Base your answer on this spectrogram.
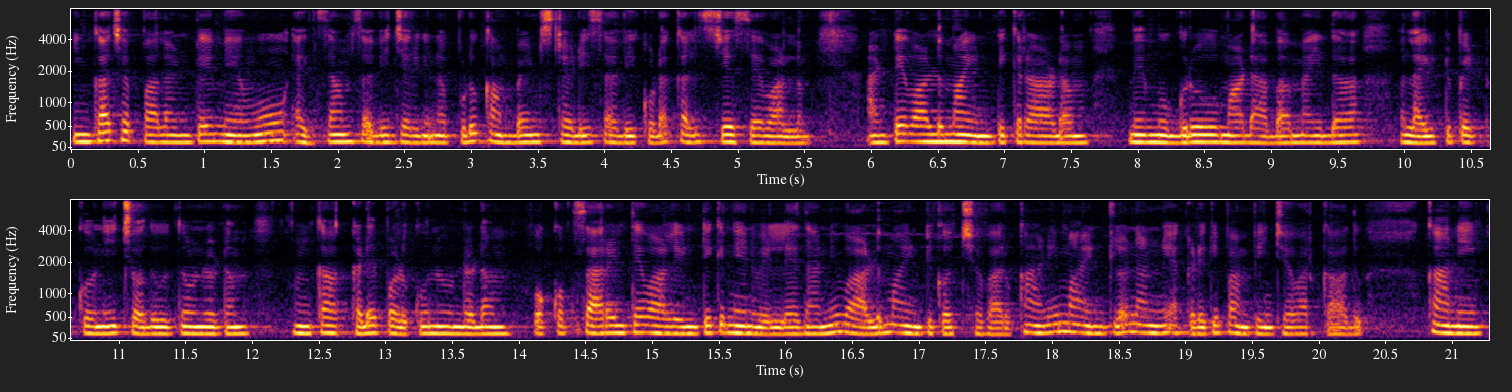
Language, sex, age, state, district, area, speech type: Telugu, female, 30-45, Andhra Pradesh, Guntur, urban, spontaneous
